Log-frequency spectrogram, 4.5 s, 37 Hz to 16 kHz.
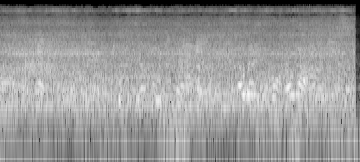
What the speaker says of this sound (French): Son avion atterrit ce 7 avril à l'aéroport de Bamako-Sénou à 16h40 GMT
